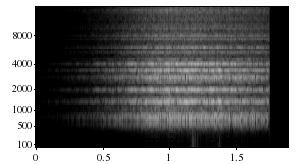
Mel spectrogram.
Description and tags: uplift, high, noisy, lushy, cinematic, processed, granular, pvoc, time-stretching, ableton, maxmsp, soundhack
